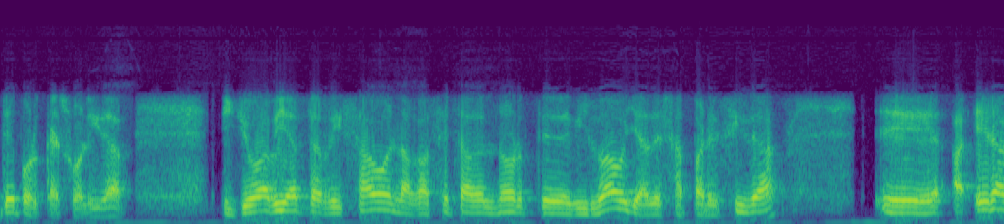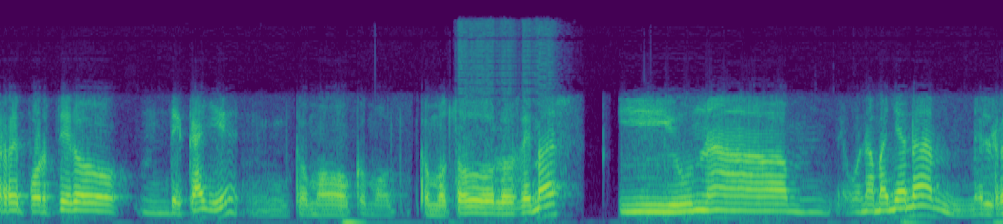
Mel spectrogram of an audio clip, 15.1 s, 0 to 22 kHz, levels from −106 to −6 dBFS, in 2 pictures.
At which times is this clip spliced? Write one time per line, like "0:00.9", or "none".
0:12.2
